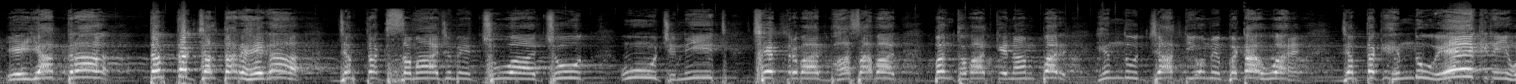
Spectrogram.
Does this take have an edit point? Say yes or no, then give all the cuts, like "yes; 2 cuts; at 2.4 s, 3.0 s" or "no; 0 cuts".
no; 0 cuts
